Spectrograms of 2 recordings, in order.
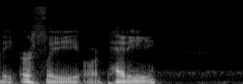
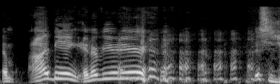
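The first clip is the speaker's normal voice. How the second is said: mock surprise; 5 dB louder than usual. Real, not acted. Playfully protesting to his co-host that he's being interviewed, surprised. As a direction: pitch jumping way up in playful disbelief.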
